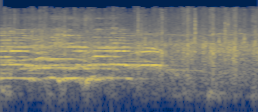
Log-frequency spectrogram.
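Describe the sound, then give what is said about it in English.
An audience bursts into loud, sustained applause for Graham Elwood, with whoops and cheers layered on top, a dense wash of clapping that stays steady throughout, dipping only slightly in the final second. “Let's hear it for Graham Elwood, everybody.”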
